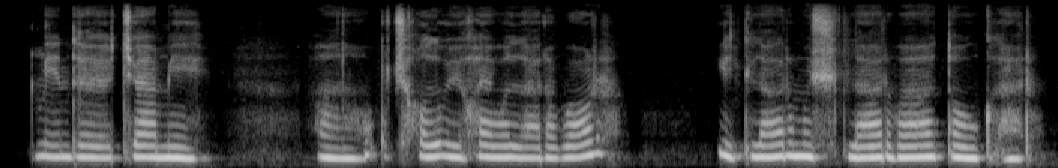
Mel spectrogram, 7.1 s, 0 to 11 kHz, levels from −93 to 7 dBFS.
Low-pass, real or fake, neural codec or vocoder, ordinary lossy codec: 9.9 kHz; fake; codec, 16 kHz in and 24 kHz out, 2.2 kbps, FireRedTTS-2 codec; none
